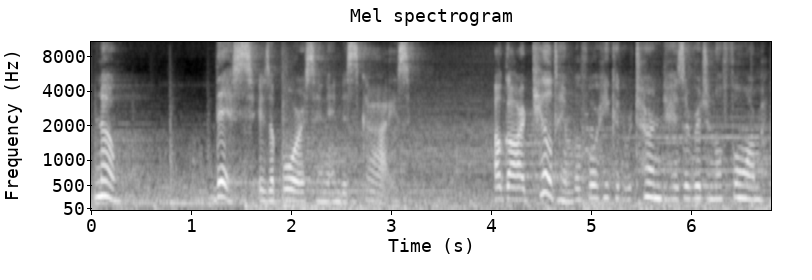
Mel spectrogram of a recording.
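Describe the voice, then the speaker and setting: A woman's voice: on the high side, normal speed, natural voice. A woman voicing a composed, learned young woman in a video game cutscene, speaking politely and thoughtfully. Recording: long hall reverb. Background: game soundtrack music.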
